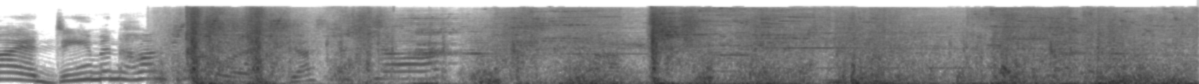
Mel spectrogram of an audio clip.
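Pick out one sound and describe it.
Video game spell effects whoosh and clash in a fight.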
